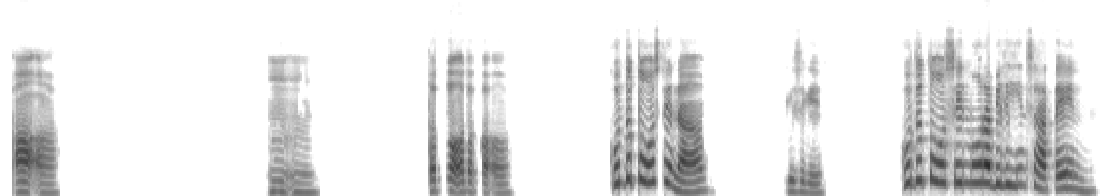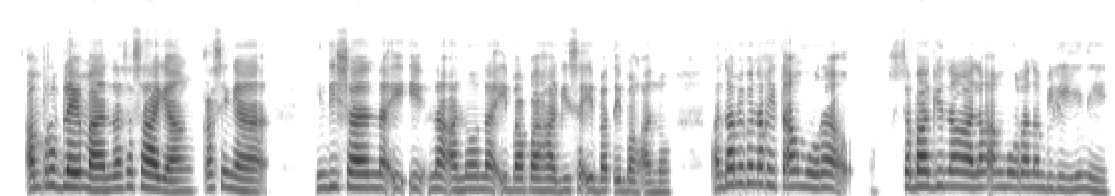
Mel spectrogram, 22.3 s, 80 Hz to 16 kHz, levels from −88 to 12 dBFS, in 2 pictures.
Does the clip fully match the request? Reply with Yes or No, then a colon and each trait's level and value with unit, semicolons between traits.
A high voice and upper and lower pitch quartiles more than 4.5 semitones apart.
Yes: high, 240 Hz; wide, 5.4 semitones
